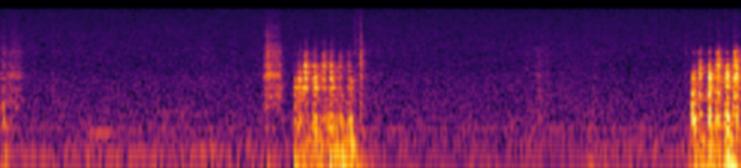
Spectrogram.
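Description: A coin held in the fingers scrapes the coated areas of a thin card paper scratch-off lottery ticket lying on a table. Short bursts of gritty, bright scratching come around four seconds and again at the end, separated by long near-silent pauses.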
